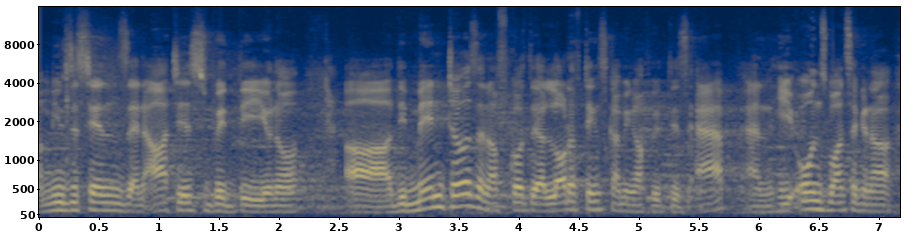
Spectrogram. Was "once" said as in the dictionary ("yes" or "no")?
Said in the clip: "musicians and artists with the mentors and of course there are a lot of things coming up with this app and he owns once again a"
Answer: yes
